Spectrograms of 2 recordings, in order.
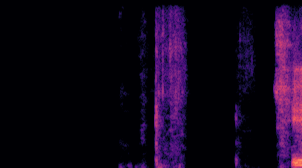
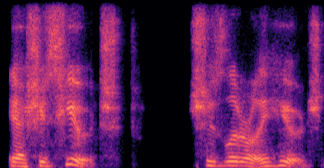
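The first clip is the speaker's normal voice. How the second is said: ordinary talk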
